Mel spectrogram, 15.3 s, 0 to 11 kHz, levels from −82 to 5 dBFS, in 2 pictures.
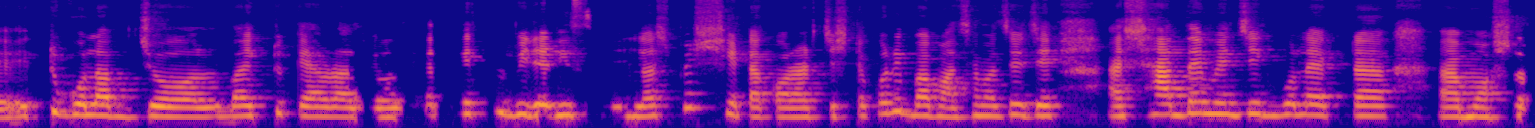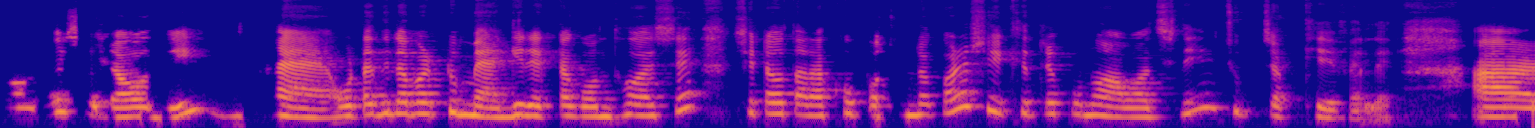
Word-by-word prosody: একটু 305 - -1
গোলাপ 235 -2 +6
জল 205 -2 +5
বা 225 - 0
একটু 250 +5 -7
কেওড়া 205 -1 +2
জল, 195 0 0
যাতে 235 +3 -11
একটু 270 +3 -11
বিরিয়ানির 235 -1 +4
স্মেল 215 -2 -5
আসবে 225 - -7
সেটা 235 -6 -1
করার 200 0 +1
চেষ্টা 215 +1 -6
করি 270 +4 0
বা 230 - +5
মাঝে, 200 +2 -2
মাঝে 225 +3 0
যে - - +6 0.3
আ - - +5
স্বাদে 250 +2 +5
ম্যাজিক 255 0 +1
বলে 245 0 0
একটা 230 -1 +1 0.4
আ - - +5
মসলা 205 0 -2
পাওয়া 400 0 -4
যায় 305 0 -1
সেটাও 200 0 +2
দেই। 210 - +3 0.4
হ্যাঁ, 200 -5 +5
ওটা 230 +2 +2
দিলে 270 +1 +1
আবার 270 0 +3
একটু 280 0 0
ম্যাগির 220 +3 +3
একটা 230 0 -1
গন্ধ 210 +1 +1 0.2
আছে। 230 +11 -3 0.3
সেটাও 265 -2 0
তারা 230 -1 +2
খুব 270 - -4
পছন্দ 230 +2 -2
করে। 410 - +1
সেক্ষেত্রে 275 -4 -3
কোন 240 -1 -2
আওয়াজ 200 0 -2
নেই। 360 +8 -4
চুপচাপ 230 -8 -8
খেয়ে 180 -4 -3
ফেলে। 165 - -10 0.6
আর 205 -1 +5
230 Hz, 205 wpm, -24 LUFS, 210-265 Hz, 0.6 s, গোলাপ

